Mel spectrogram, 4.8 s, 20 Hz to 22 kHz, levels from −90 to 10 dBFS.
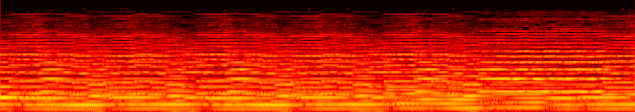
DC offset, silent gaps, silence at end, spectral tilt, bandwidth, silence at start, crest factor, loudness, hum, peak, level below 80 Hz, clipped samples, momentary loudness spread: under 0.1%; none; 0 s; -4.5 dB/octave; 15.5 kHz; 0 s; 14 dB; -24 LUFS; none; -12 dBFS; -50 dBFS; under 0.1%; 4 LU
